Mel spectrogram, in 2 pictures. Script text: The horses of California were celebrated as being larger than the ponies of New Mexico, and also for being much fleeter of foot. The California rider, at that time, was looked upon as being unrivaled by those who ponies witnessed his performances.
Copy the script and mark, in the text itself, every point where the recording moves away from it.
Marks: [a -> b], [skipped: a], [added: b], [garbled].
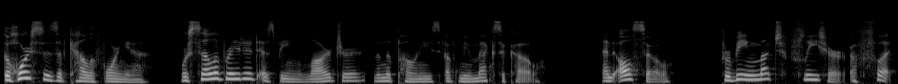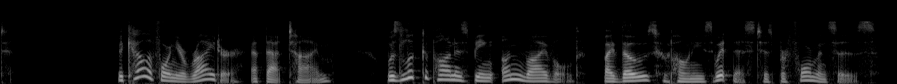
The horses of California were celebrated as being larger than the ponies of New Mexico, and also for being much fleeter of foot. The California rider, at that time, was looked upon as being unrivaled by those who ponies witnessed his performances.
